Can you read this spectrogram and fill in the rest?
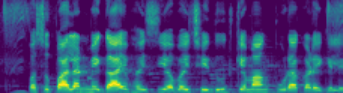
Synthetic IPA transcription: pəsupalənmeɡajbʱəjsiəbəjt͡ʃʰid̪ud̪ʱkemãŋɡpuɾakəɽɛkele

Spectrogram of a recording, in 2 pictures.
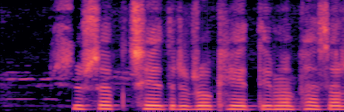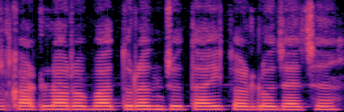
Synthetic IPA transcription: susəkt͡ʃʰet̪ɾɾokʰet̪imepʰəsəlkaːʈlaɾobat̪uɾə̃nkd͡ʒut̪aikəɾlod͡ʒajt͡ʃʰɛ

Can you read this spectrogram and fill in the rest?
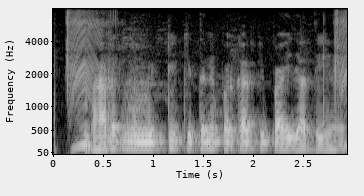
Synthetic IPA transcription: bʱaːɾət̪mẽmɪʈːikɪt̪nepɾəkaːɾkipaːid͡ʒaːt̪iɦɛː

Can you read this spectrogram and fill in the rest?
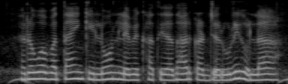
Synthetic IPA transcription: ɾəwabət̪aːĩkiloːnleːbekʰaːt̪ɪɾaːd̪ʱaːɾkəɾɖd͡ʒəɾuːɾiɦoːlaː

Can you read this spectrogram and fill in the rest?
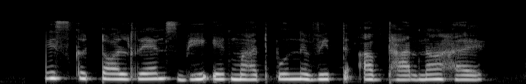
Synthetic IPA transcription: ɪskʈɔːlɾeːnsbʱiʔeːkməɦət̪ːwə̥puɾnʋɪd̪ʱaʋd̪ʱaːɾnahɛ

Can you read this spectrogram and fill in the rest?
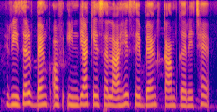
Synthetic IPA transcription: ɾɪzəɾʋbɛ̃ːŋkɔːfʰɪ̃ɳɖijakesɐlaːɦesebɛ̃ːŋkːaːmkəɾet͡ʃʰɛː

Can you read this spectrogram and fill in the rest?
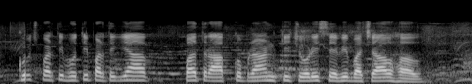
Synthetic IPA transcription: kʊt͡ʃʰpɾət̪ɪbʱʊt̪ipɾət̪ɪɡjãpət̪ɾaːp̚kopɾaːɳkit͡ʃoːɽisebʱibɐt͡ʃaːʋɦɐl

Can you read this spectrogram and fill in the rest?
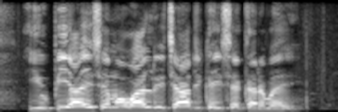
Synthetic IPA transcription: juːpiaːisemobaɪlɾit͡ʃaːɾd͡ʒkəɪsekəɾbəj

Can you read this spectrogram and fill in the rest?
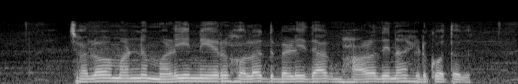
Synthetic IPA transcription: t͡ʃʰɐloːmɐɳːmɐɭiniːɾɦɔlɐd̪beɭid̪aːɡbʱaːɭɐd̪inɐɦiɽkoːt̪ɐd̪u

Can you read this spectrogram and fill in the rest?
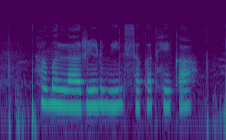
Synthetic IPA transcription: həməlːaɾiːɽmilsəkət̪heka

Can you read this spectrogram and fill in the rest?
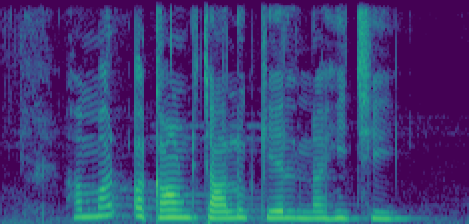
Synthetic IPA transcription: həmːəɾəkaʊɳʈt͡ʃalukelnəɦit͡ʃʰi

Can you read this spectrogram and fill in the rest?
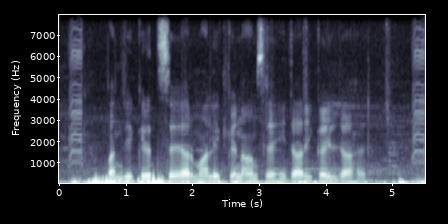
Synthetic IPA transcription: pə̃nd͡ʒikɪɾt̪seɔɾmaːlɪkːenaːmseɦĩd͡ʒaːɾikɐɪld͡ʒaːɦɛː

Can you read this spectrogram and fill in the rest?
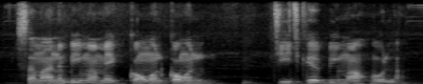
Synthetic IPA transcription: samaːnjəbiːmamẽkɔːmənkɔːmən | t͡ʃiːd͡ʒkebiːmaɦoːla̰ː

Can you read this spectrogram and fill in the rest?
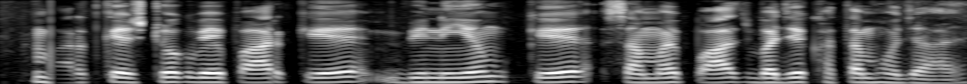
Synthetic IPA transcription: bʱaːɾət̪kesʈoːkʋjeːpaːɾkebɪnijəmkesəməjpãːt͡ʃbəd͡ʒekʰət̪əmɦod͡ʒaːe

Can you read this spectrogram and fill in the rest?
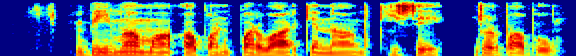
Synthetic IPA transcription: biːmamãʔəpənpəɾwaːɾkenaːmkise | d͡ʒʊɽpaːboː

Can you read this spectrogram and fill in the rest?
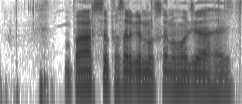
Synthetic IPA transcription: baːɾsepʰəsəlkenʊksaːnɦod͡ʒaːɦɛː

